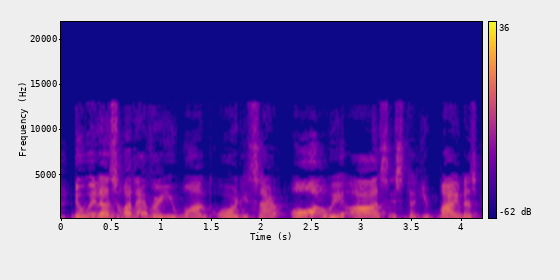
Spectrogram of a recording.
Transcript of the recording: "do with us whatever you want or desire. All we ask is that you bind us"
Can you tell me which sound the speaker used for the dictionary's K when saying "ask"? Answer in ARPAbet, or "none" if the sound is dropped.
none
